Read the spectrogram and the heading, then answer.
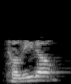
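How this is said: The name is said with an English pronunciation. The speaker calls it wrong. "in English they call it"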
